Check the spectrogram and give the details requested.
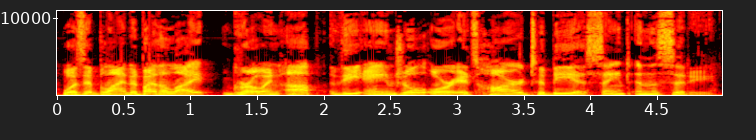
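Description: A man co-hosts a radio show, reading trivia playfully. His voice is bright and fairly high, with a lively lilt. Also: moderate pace. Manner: playful, reads trivia with a mock sexy voice. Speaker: radio co-host.

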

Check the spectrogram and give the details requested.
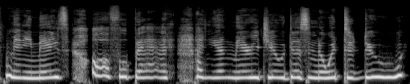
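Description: A woman playing a frightened little girl, tearful and shaky as she pleads. The voice climbs very high and wavers. It is recorded close and dry. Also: fairly even intonation, moderate pace, mellow, dry recording, natural voice.

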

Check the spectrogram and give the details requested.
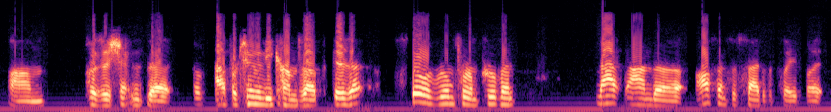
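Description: A man's voice: medium pitch, dry recording. A young man, a student sports writer, giving rambling interview answers that correct themselves as he goes. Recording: dry, dull lo-fi line.

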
